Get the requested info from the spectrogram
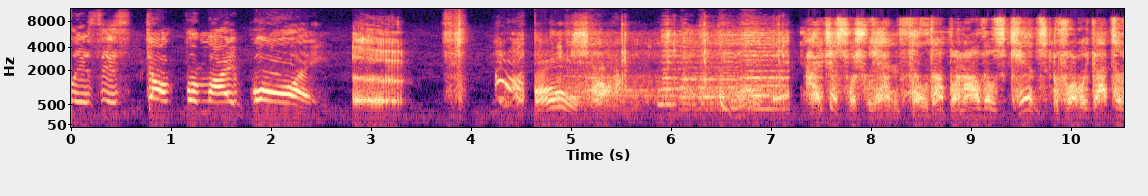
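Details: Cartoon voices with music and drawn-out burps in the mix; burping replayed from an animated show, not a real recording.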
